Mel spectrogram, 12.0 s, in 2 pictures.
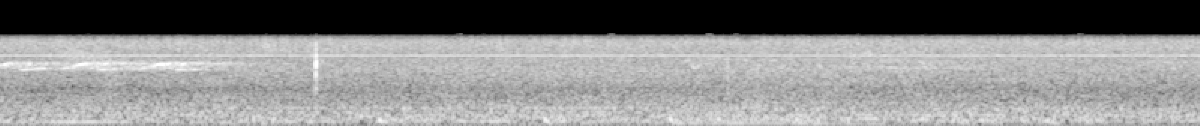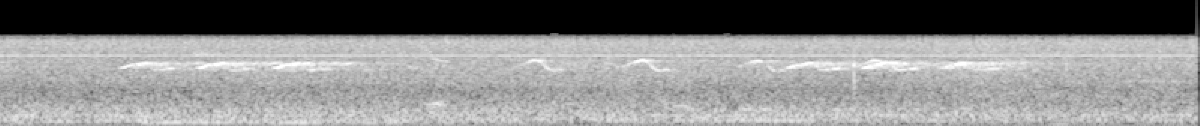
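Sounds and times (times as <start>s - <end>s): bird chirping and singing: 0.0s - 1.1s, 6.6s - 7.9s, 8.6s - 11.2s
outdoor hiss: 0.0s - 12.0s.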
